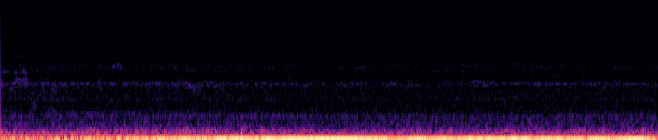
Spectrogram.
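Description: Steady low rumble of a car's engine and road noise heard from inside the cabin as it drives along, growing a little louder about two seconds in.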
